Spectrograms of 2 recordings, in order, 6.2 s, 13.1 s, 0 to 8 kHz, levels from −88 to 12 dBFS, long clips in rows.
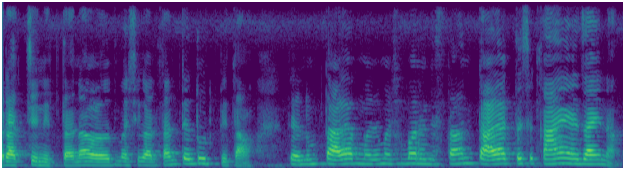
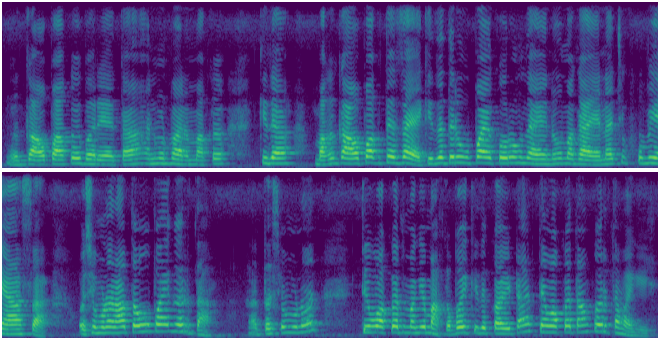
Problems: constant background noise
